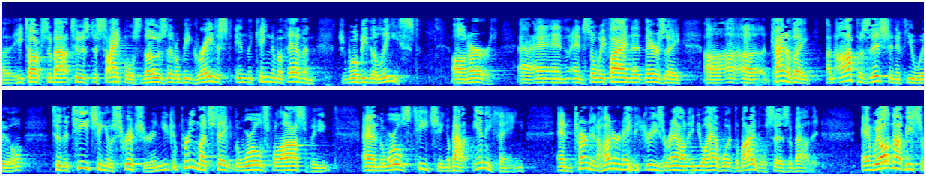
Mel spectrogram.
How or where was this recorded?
large echoing room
